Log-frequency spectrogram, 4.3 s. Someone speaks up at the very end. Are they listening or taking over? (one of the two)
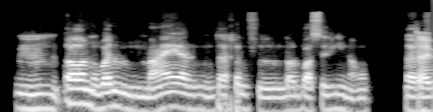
taking over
